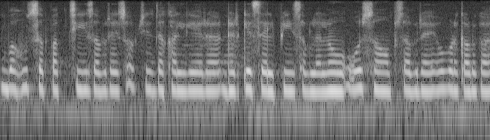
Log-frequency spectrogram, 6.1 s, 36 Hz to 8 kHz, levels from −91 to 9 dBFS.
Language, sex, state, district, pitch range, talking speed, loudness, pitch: Maithili, female, Bihar, Purnia, 240-255 Hz, 185 wpm, -15 LUFS, 245 Hz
